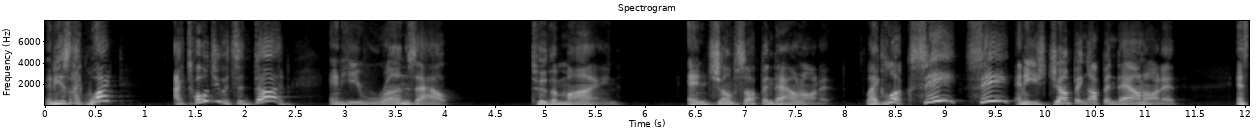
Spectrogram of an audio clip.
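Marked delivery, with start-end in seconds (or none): 0.4-2.5 high, exasperated protest; indignant sergeant. Retold or imitated. Sergeant protesting to his commander, high indignant voice. 8.4-9.7 very high, loud proving it; triumphant sergeant. Retold or imitated. Sergeant jumping on the mine, very high loud triumph.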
